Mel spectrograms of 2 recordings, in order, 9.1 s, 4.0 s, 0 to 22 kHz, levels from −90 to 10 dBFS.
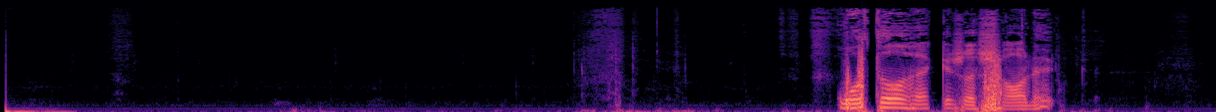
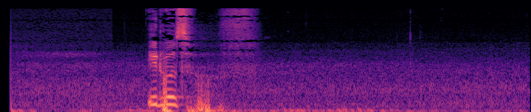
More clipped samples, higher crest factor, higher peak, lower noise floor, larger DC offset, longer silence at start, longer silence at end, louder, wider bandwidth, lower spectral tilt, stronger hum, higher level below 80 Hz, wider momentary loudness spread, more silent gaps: neither; about the same, 26 dB vs 22 dB; about the same, 0 dBFS vs 0 dBFS; first, -66 dBFS vs -42 dBFS; neither; about the same, 0.05 s vs 0.1 s; first, 1.25 s vs 0.9 s; about the same, -19 LUFS vs -17 LUFS; about the same, 16.5 kHz vs 16.5 kHz; about the same, -6 dB/octave vs -5 dB/octave; neither; second, -42 dBFS vs -30 dBFS; second, 14 LU vs 28 LU; neither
